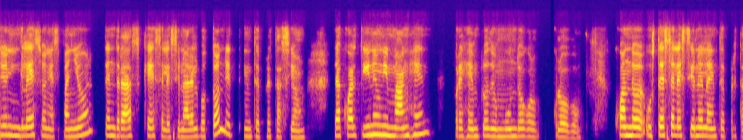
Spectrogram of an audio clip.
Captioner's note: spanish interpretation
